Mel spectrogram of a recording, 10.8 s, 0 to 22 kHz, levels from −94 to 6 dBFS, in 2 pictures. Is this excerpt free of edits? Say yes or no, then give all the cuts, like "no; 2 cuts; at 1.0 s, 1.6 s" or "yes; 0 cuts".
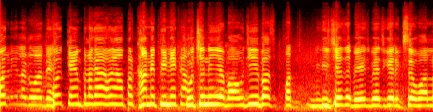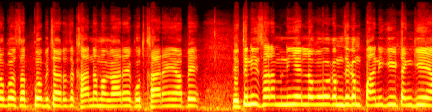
yes; 0 cuts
